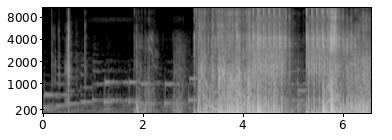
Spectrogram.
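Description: An automatic gun fires in Call of Duty, starting as sparse taps and then turning into dense, loud bursts of rapid fire that fill the second half with heavy kick.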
